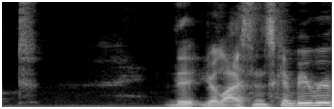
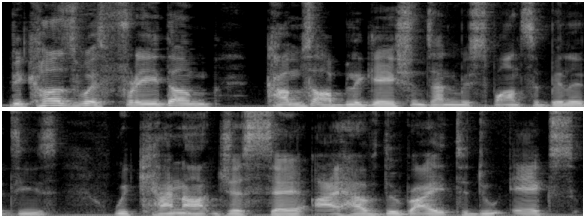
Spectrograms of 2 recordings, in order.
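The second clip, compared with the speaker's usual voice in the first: lower-pitched Austrian accent impression; Arnold Schwarzenegger; 5 semitones lower than usual. Shown as a demonstration. Reading the actor's quote to viewers in a low Austrian accent. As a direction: imitate an Austrian action star, pitched down. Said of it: "I'll do an Arnold accent".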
